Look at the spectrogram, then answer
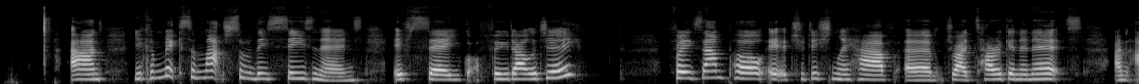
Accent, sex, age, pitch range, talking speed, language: British, female, 30-49, 200-260 Hz, 145 wpm, English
